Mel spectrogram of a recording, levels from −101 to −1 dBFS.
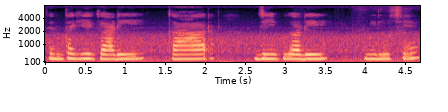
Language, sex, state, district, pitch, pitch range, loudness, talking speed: Odia, female, Odisha, Sambalpur, 240 Hz, 235-250 Hz, -16 LUFS, 90 wpm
